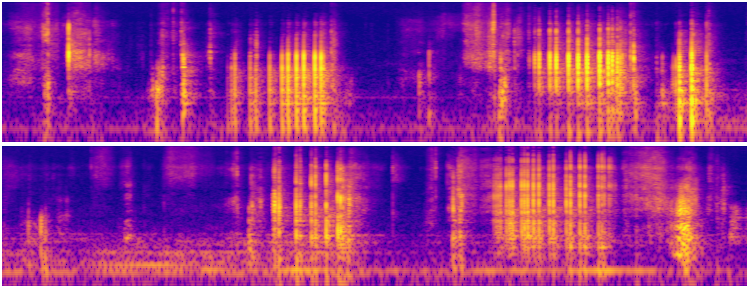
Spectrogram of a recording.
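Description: Fingertips rapidly riffle and squeeze the thick glossy pages of a cookbook lying on a stack of magazines, producing bursts of crisp, bright paper rustling and crinkling. The bursts come in several separate clusters with quiet gaps between them, and a faint low hum lies underneath.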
